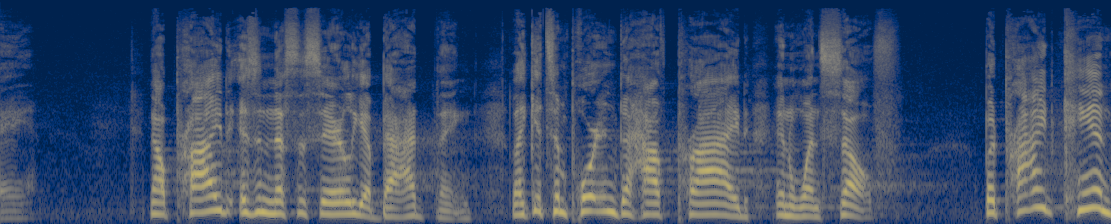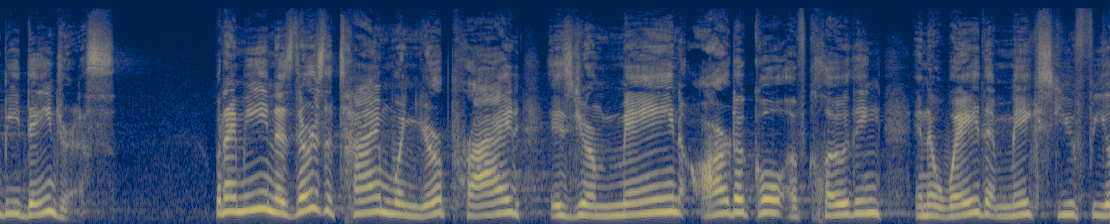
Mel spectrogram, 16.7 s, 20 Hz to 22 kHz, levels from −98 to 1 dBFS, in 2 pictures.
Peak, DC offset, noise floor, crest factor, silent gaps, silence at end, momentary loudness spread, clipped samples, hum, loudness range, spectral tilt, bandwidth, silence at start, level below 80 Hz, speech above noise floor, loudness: -12 dBFS; under 0.1%; -69 dBFS; 18 dB; none; 0 s; 9 LU; under 0.1%; none; 2 LU; -4.5 dB/octave; 18.5 kHz; 0 s; -82 dBFS; 40 dB; -29 LUFS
